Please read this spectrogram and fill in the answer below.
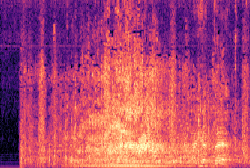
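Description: A low, steady engine drone that builds to its loudest about two seconds in and then fades, after a brief silent dropout at the start.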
